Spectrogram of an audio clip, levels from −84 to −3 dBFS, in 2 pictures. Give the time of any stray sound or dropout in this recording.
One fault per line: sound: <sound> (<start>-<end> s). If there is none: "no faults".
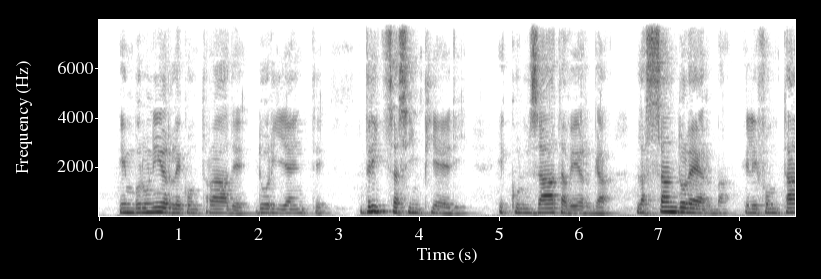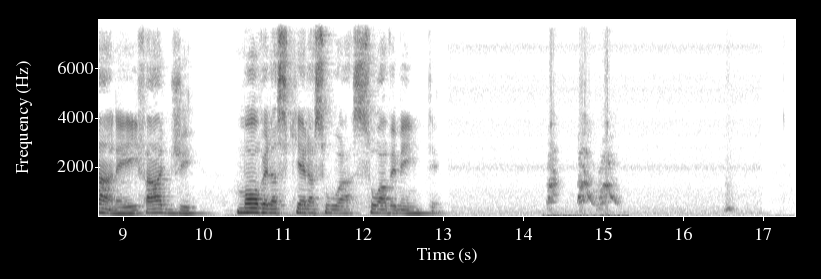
sound: bark (14.3-15.3 s)
sound: whoosh (16.5-16.8 s)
